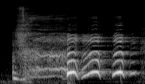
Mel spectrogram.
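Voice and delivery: a loud, high cackle of a laugh; high burst of laughter. Real, not acted. Laughing at the Jared Leto impression, a loud high laugh. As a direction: crack up at your own bit.

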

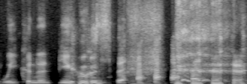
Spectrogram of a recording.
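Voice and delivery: words breaking into real laughter; high, slowed, laugh-filled delivery. Real, not acted. Tells funny story, breaking up.

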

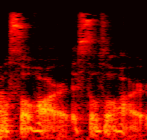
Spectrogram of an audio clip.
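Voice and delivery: breathy whisper, barely there. Real, not acted. Telling viewers how hard silence was, in a whisper. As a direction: let it drop to a whisper.

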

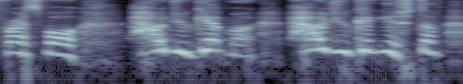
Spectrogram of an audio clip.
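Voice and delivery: high-pitched, indignant demand; mock mad. Pranked friend demands how he got the stuff, high mock anger. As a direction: imitate the outraged friend demanding answers. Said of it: "like, all mad".

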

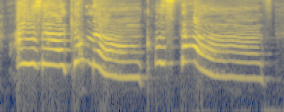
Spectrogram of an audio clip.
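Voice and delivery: put-on high, drawn-out ditzy rich-girl gush; exaggerated squealy niña fresa impression; Andrea. Friend mimicking how Andrea used to talk, super-fresa voice. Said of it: "súper niña fresa".

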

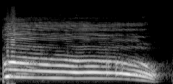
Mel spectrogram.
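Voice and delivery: drawn-out high boo; imitated crowd boo. Podcaster imitating the crowd as the show ends, booing. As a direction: wail a long boo like an angry audience. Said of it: "all you hear is".

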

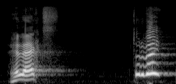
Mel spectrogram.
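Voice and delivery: very high squeaky falsetto; exaggerated high-pitched all-is-well; woman's feigned okay. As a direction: chirp the answer in a tiny high voice. Woman's answer, acted.

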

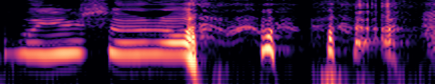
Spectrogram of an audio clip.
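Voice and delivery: put-on high, slow kid copycat; parrot voice. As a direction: echo it back in a tiny voice. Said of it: "he just copies it".

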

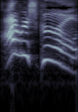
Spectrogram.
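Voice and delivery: imitating a drunk guy's shout, loud and high; mock drunk shout. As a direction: yell it across at her like a tipsy stranger. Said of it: "He's like".

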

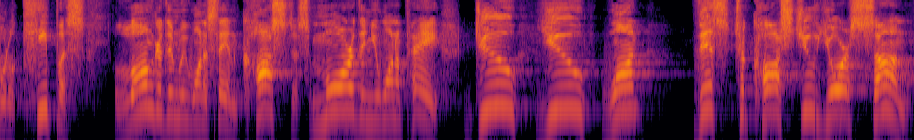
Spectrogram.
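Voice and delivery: loud, driving sermon, hammering each point home; full-force preaching. Acted. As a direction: preach it hard to the fathers, rising to a call. Preacher exhorting fathers loudly.

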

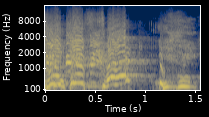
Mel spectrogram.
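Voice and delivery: high, slow, laughing mock disbelief; mock shock. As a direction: stretch it out in fake shock. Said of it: "And we were like".

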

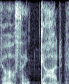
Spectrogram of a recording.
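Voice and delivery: quiet relieved breath of words; soft relief. Real, not acted. Relieved that the rooms were sorted, softly.

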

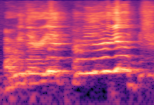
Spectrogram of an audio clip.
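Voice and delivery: put-on very high, loud kid voice; squealed, hammed-up child chant; pestering child. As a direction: nag like a kid in the back seat. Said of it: "I'm like a child right now".

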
